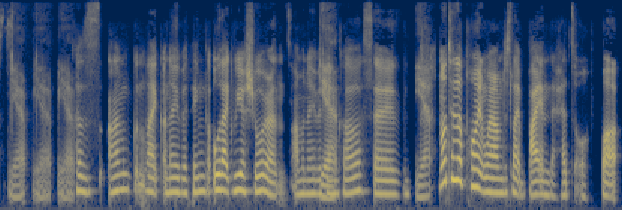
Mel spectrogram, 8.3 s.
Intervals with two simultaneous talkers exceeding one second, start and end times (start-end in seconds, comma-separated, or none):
none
